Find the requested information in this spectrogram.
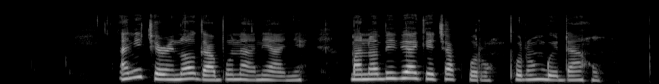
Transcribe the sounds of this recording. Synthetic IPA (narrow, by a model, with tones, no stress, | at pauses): a˨ɲɪ˦t͡ʃe˨ɾe˨nɔ˦ɡa˨a˨bʊ˦na˨ɲɪ˦a˨ɲɪ˦ | ma˨nɔ˨bɪ˦bja˦ɡe˦t͡ʃa˦pʰʊ˨ɾʊ˨pʰʊ˨ɾʊ˨ŋ͡m̩˦ɡ͡be˨da˦ɦʊ˨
